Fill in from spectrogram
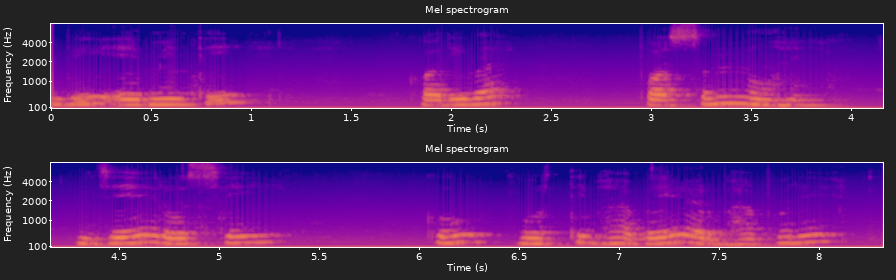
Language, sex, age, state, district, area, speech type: Odia, female, 60+, Odisha, Ganjam, urban, spontaneous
